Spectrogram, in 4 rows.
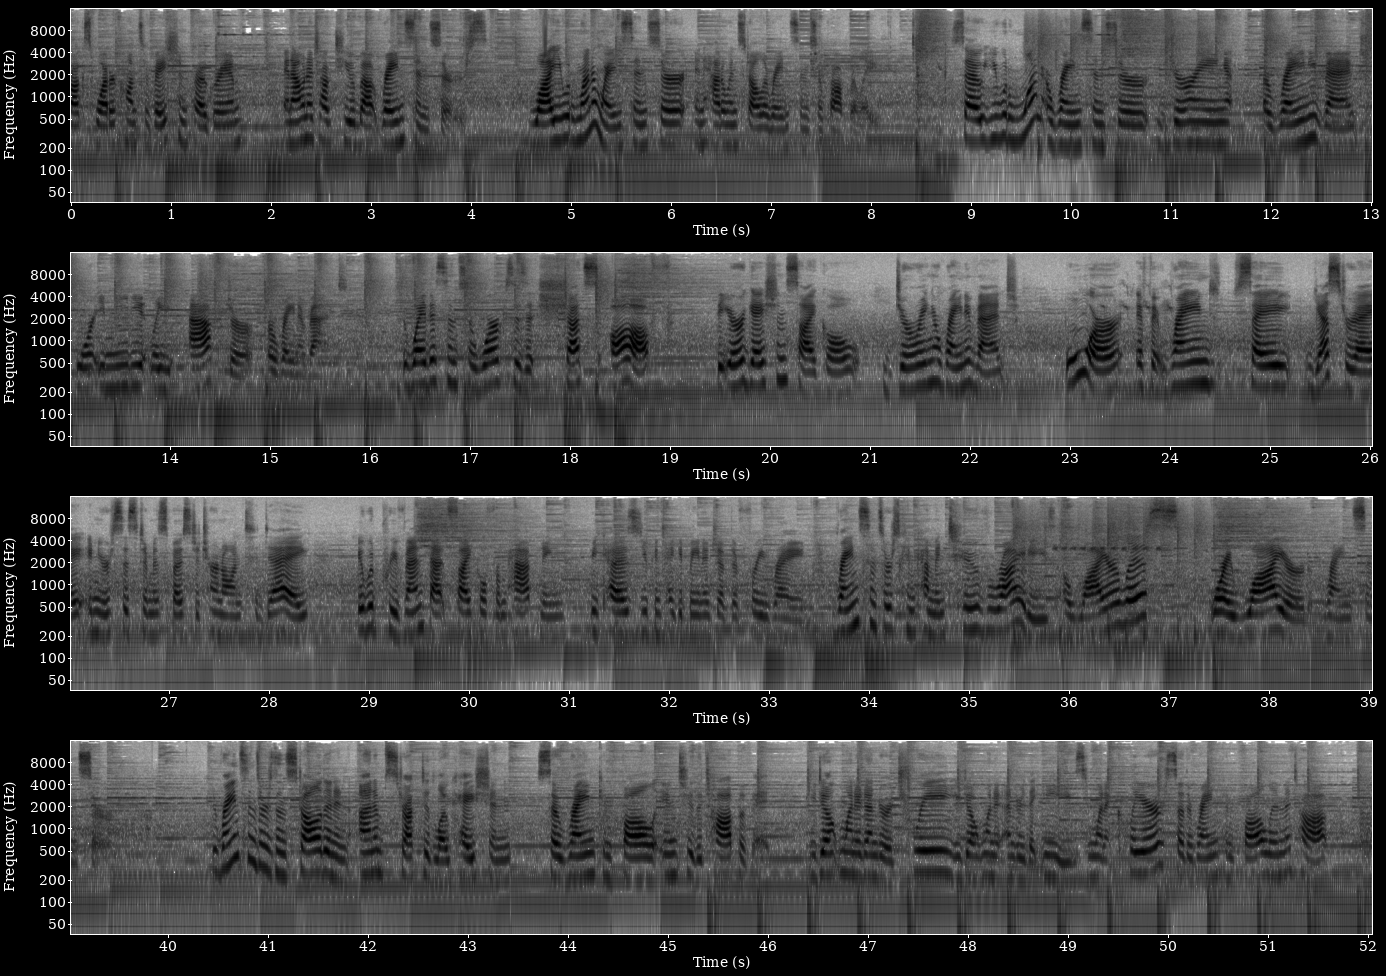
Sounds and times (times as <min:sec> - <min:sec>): Speech: 0:00.0 - 0:08.1, 0:08.9 - 0:15.6, 0:16.4 - 0:18.8, 0:19.5 - 0:39.4, 0:40.5 - 0:51.6
Music: 0:00.0 - 0:52.0.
